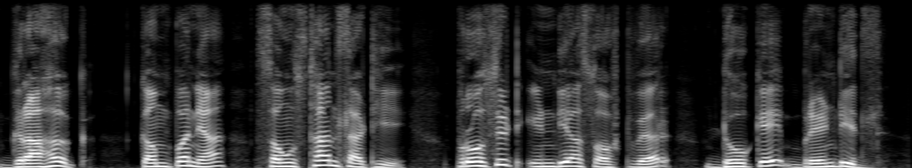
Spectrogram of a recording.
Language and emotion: Marathi, neutral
